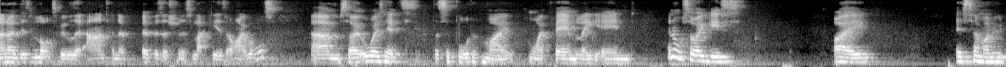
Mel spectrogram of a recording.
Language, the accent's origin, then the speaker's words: English; Miramar, Wellington, New Zealand; Cricket story is that growing up in Miramar, I always liked sport, and then every Saturday my dad would go and play for his mercantile cricket team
